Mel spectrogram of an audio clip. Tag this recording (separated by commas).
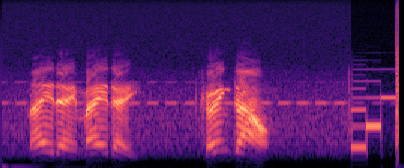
Speech, Human voice, Male speech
